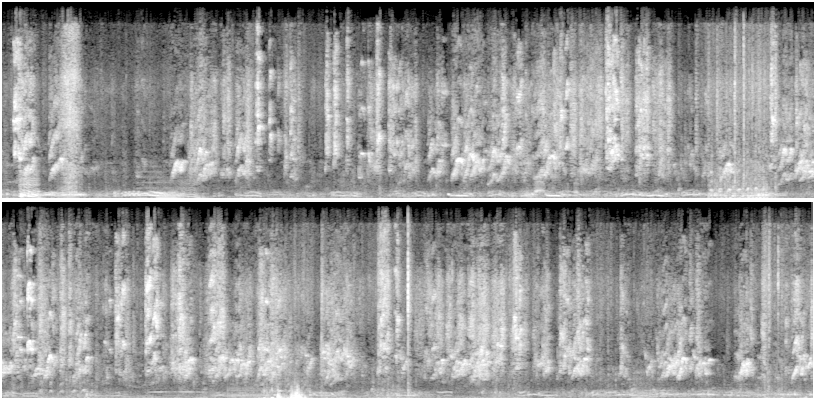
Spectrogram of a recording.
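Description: Large pigeons feed on wheat in the morning, with steady cooing, scattered wing flaps and bursts of flapping throughout, close and busy, with occasional chirps and a brief voice.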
